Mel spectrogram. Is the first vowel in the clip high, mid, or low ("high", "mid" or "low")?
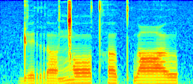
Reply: high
